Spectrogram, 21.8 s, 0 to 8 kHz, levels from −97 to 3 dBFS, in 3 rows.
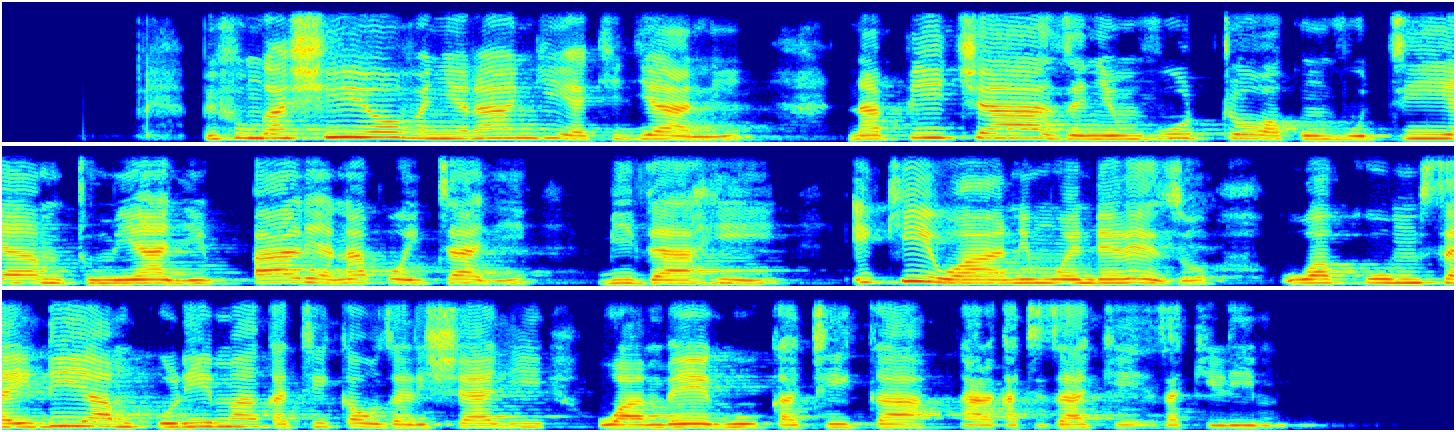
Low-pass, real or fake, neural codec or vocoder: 7.2 kHz; real; none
